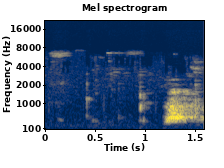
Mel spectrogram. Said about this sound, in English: There is a funny, you can hear it, but there's a real little bark of that. I think it's a little, whatever, pug looking kind of a small dog that's just like contributing to the barking orchestra.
